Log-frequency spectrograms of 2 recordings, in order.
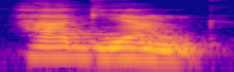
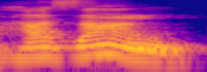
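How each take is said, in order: First: The name is said with a hard G sound. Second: The name is said with no G sound. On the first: The name is read straight from its spelling. The speaker calls it wrong. "I'm just pronouncing it the same way I read it" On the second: This is how local people say the name. The speaker calls it right. "How is this is pronounced Hazan?"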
